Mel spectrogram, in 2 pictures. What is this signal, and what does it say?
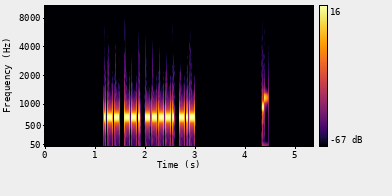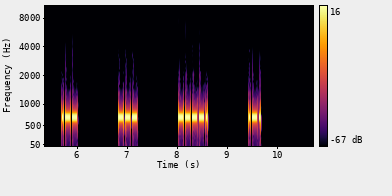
Morse code, heard as a keyed tone, about 36 wpm, spaced as for 15 wpm, 700 Hz. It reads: WG9K WO9R
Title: USA Call Signs - 4 Characters - 8x Character Spacing - 35wpm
